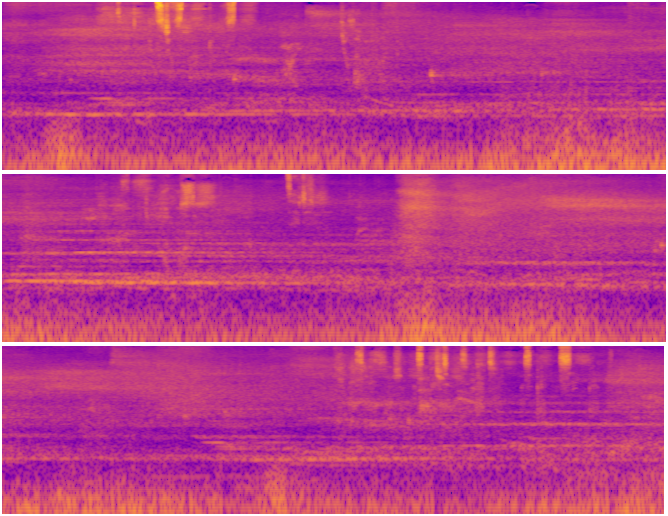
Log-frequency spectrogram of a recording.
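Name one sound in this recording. Magical energy crackles and hisses.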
